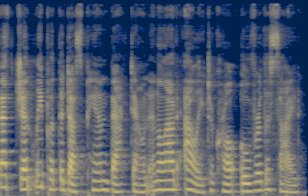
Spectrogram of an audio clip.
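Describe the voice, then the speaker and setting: A woman reading a children's picture book aloud as a storyteller, expressive and teacherly. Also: on the low side, moderate pace, a little hiss or hum.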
